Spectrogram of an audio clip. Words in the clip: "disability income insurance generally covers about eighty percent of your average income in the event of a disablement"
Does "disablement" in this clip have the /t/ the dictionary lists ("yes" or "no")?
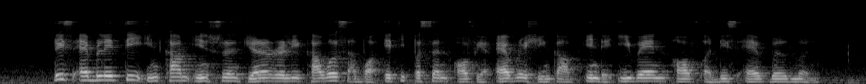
no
